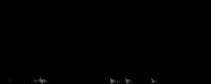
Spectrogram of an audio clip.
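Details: Blood pressure measurement heard through a stethoscope: soft, low thumps with each pulse that appear at systolic (high) pressure and fade away at diastolic (low) pressure; Korotkoff sounds.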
